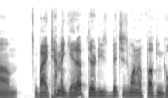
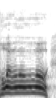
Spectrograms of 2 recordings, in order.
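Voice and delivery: much higher and louder, hammed-up alarm; loud mock whoa; 11 semitones higher, 10 dB louder than usual. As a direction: shout it like slamming the brakes. Sudden halt mid-sex story.

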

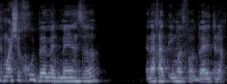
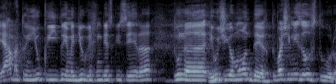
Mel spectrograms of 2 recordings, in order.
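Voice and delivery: taunting quote; 7 semitones higher, 4 dB louder than usual. Retold or imitated. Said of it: "Ga ik zeggen".

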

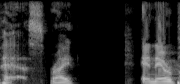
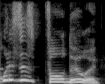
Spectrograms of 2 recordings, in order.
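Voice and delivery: amused disbelief; 12 semitones higher than usual. Retold or imitated. Parents reacting to video.

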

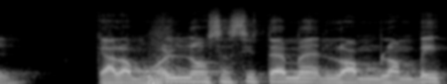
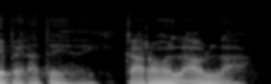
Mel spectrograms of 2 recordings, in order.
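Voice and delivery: stunned mutter; 8 semitones lower, 8 dB quieter than usual. Retold or imitated. Retelling his confusion at the twist, low and soft. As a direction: lower and softer puzzled murmur. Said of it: "Yo dije".

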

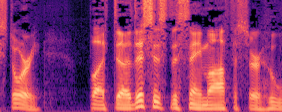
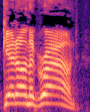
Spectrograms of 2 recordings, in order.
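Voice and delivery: high, loud imitated order; barked police command; 14 semitones higher, 5 dB louder than usual. Officer ordering him down, imitated in a raised shout. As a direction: snap out a mock arrest order.

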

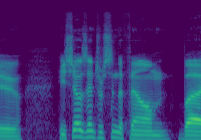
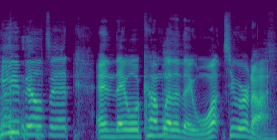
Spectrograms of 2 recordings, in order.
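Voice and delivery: laughing punchline; 8 semitones higher, 3 dB louder than usual. Pretend. Field of Dreams riff.

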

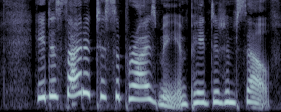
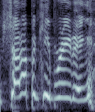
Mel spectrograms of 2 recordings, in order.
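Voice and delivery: retold yell; 8 semitones higher, 7 dB louder, faster than usual. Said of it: "I'm like".

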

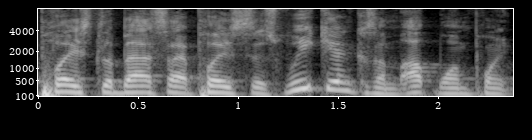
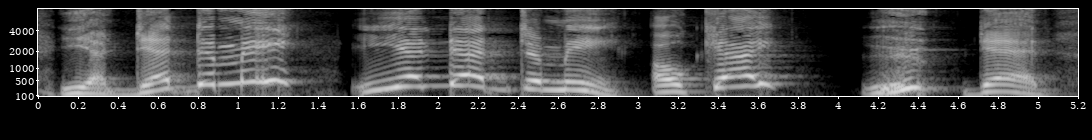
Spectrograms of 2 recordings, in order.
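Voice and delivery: slow, higher put-on tough-guy voice; mock tough breakup; 6 semitones higher, slower than usual. Talker telling FanDuel they are dead to him in a hammed-up voice. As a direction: drawl it out like dumping an ex.

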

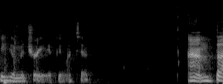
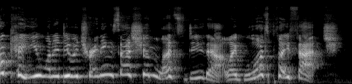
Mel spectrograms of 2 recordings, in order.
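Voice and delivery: much higher, louder, cheery "Oh, so you want a training session?"; upbeat mock invitation; 11 semitones higher, 6 dB louder than usual. Trainer talking to an obnoxious dog, high and cheery. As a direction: sweetly call the bratty dog's bluff. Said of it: "if you have a puppy".

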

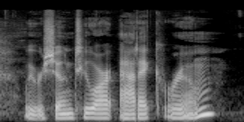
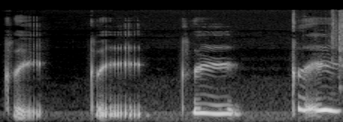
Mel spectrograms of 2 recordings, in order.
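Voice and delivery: quiet creaking; 12 semitones higher, much slower than usual. Retold or imitated. Lying in bed hearing stairs, imitated creaking. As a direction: imitate slow, spaced creaks in the night. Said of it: "start hearing some quiet".

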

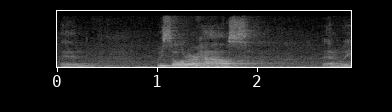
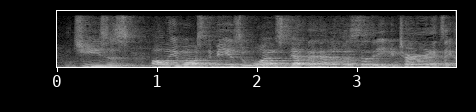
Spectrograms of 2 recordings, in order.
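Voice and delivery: full-force preaching; 10 semitones higher, 7 dB louder than usual. Acted. Pastor preaching to the congregation about God's love, impassioned.

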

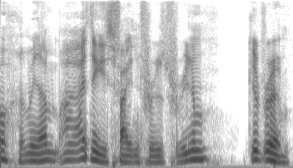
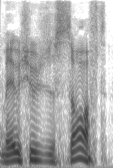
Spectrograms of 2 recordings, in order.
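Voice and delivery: ordinary talk, nothing marked

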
